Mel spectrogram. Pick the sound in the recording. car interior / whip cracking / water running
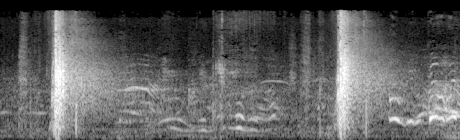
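whip cracking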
